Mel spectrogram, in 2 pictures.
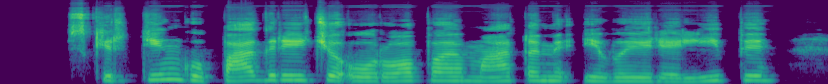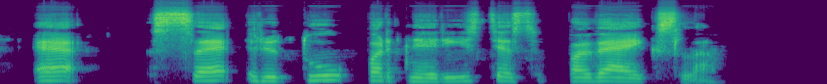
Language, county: Lithuanian, Vilnius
